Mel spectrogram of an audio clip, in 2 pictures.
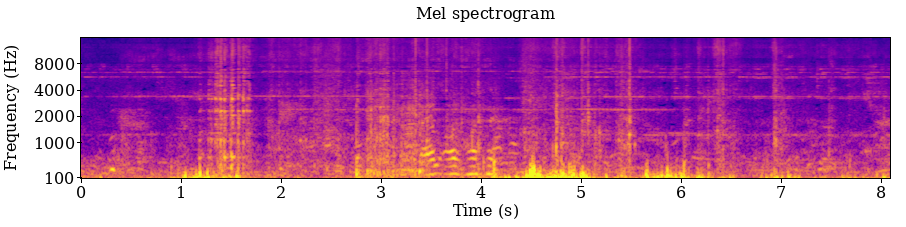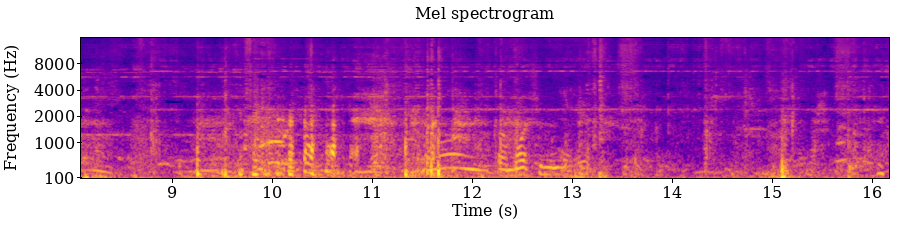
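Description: Shovels scrape and thud into loose sandy soil.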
